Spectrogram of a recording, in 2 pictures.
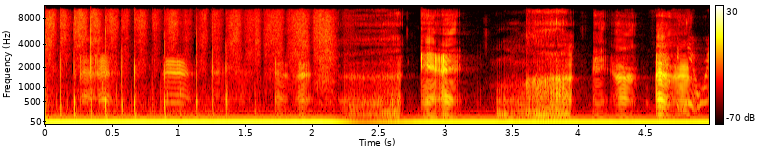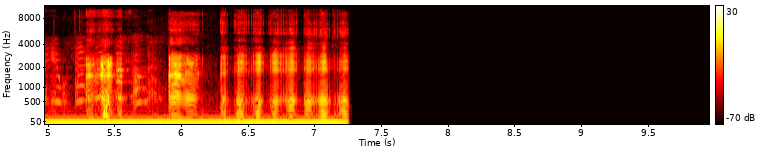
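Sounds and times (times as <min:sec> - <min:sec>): scratchy rubbing noise: 0:00.0 - 0:02.4
squeaky animal-like vocal noises: 0:01.8 - 0:06.2.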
